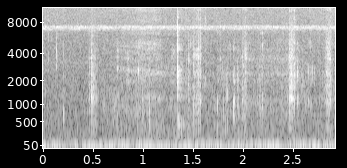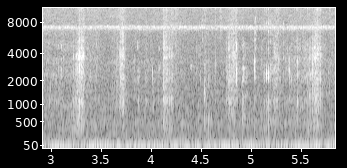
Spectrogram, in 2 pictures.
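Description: A person chewing a mouthful of thinly sliced cucumber salad, heard as faint, irregular crunches and mouth clicks.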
